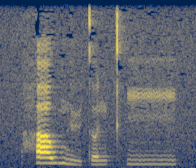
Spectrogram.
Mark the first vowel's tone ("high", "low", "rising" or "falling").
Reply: high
